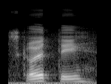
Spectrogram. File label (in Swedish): "skruttig", Skånska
